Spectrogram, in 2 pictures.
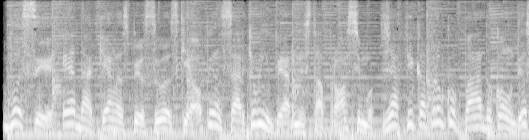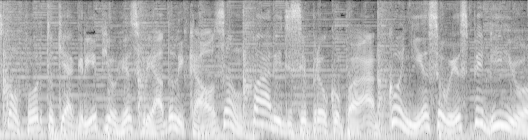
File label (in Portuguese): Spot; Expebio; Biofhitus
